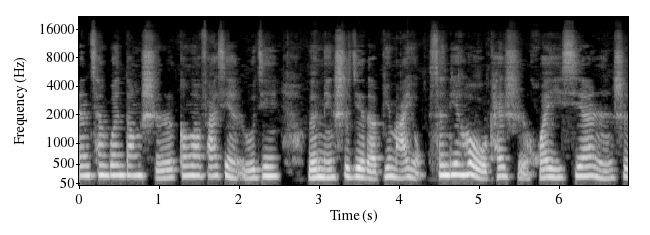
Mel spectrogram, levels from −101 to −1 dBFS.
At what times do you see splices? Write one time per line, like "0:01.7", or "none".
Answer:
0:04.3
